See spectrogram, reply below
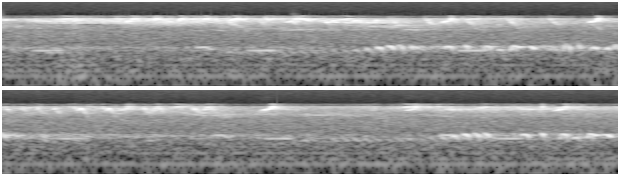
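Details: A female Goosander, visiting a nest box for the first time and laying an egg right away, gives low, rapid, rattling croaks in two short bursts a few seconds apart, over a steady muffled hum.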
